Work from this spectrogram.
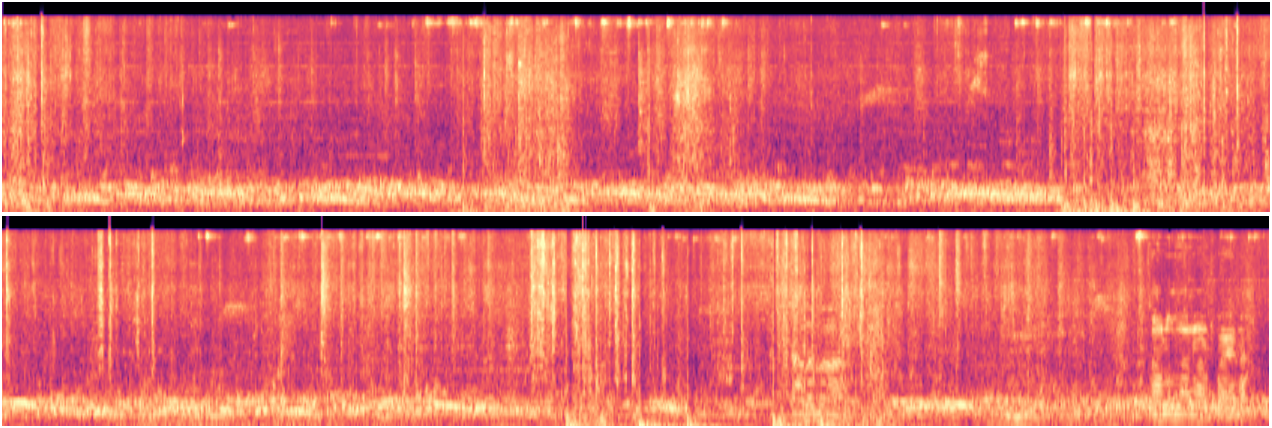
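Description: Many pigeons coo steadily in a Chennai/Andhra Madrasi pigeon loft in Howrah, a dense overlapping burble of rolling calls close by, with bursts of wing flutter and someone talking over them.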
